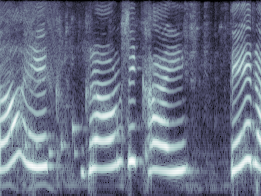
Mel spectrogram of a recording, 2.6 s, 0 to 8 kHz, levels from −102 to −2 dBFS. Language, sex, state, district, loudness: Hindi, female, Himachal Pradesh, Shimla, -11 LUFS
